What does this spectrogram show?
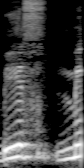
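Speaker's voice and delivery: باسم with a whistling hiss on the س; whistled seen. Shown as a demonstration. Teacher demonstrating the whistling س in باسم. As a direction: say باسم joining ب to the hissing س, no alif. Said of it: "سین کے اندر سیٹی کی آواز".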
